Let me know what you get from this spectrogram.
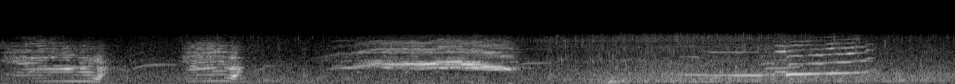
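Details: Whale song: two short pulsed groans, then a sustained wavering cry rich in harmonics, followed by a slow rising whistle that climbs in pitch, over steady water noise.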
